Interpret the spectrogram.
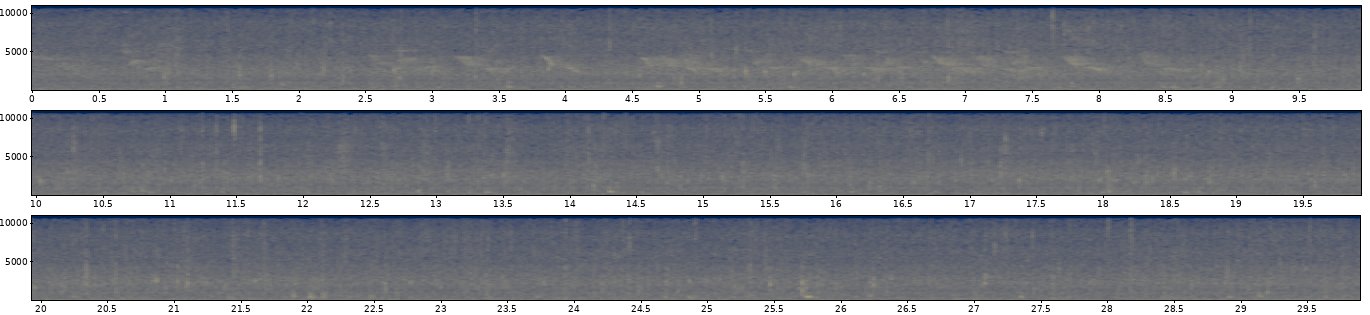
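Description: Steady rain falling onto a shallow puddle, a continuous hiss of drops hitting the water surface with a few louder single drops standing out.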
